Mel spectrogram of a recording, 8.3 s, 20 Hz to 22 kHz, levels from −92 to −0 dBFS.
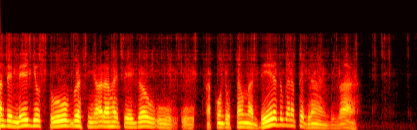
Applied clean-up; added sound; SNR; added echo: neural mask model RNNoise.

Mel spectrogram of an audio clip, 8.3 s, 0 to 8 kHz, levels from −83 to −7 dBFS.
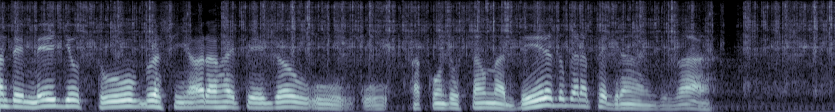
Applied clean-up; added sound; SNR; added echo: none; Mechanisms; 19 dB; none.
